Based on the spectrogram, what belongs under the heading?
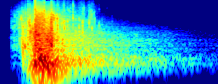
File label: Infested Ancient Swing; Warframe; Puss Ancient; Attacks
